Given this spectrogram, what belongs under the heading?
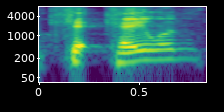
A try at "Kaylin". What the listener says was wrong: Kaylin. No. No T.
